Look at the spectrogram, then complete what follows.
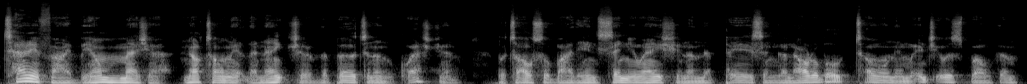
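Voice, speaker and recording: A man reading a story aloud as expressive, theatrical, deliberate scripted narration. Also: very deep voice, husky. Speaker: audiobook reader.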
